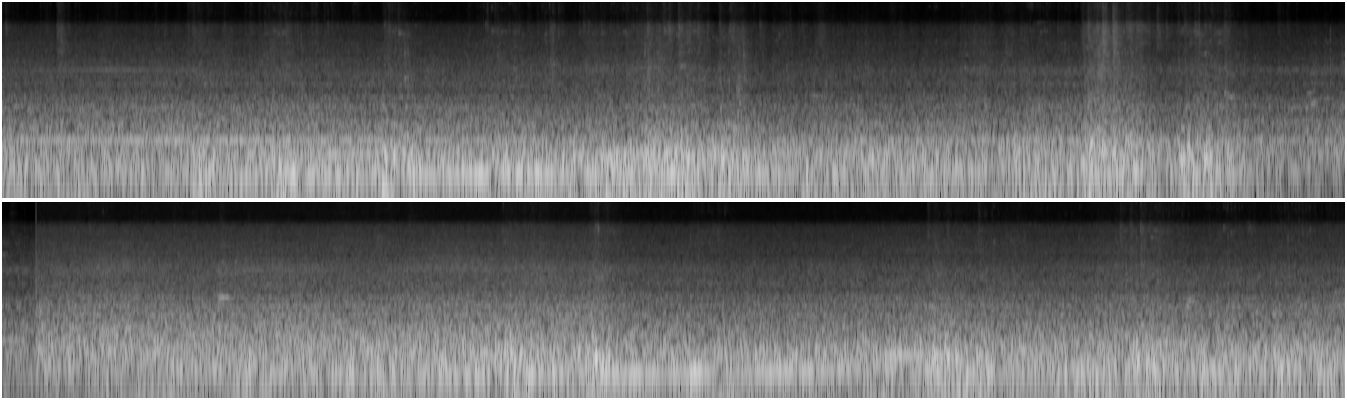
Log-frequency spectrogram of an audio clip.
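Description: A car engine rumbles steadily from inside a moving vehicle.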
